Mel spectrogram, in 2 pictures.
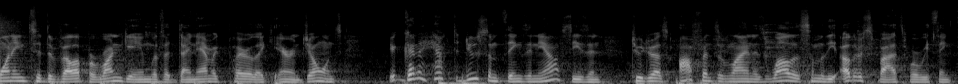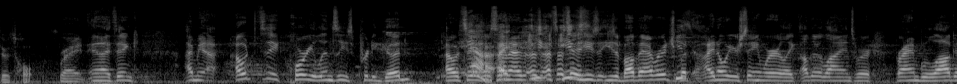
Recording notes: We are LIVE from Bierock on Tuesday night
